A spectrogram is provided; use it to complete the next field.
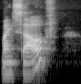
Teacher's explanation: the word myself where we should stress the second syllable so it's short long myself I'll often hear people stress the first syllable myself instead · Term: syllable stress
